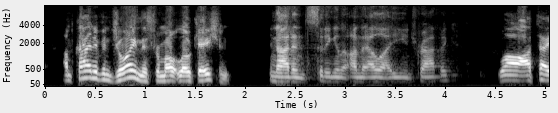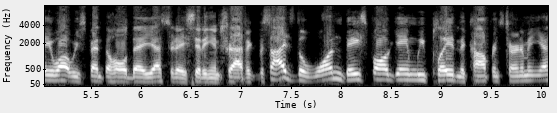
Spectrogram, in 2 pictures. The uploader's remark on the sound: The boys are reunited over the phone.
